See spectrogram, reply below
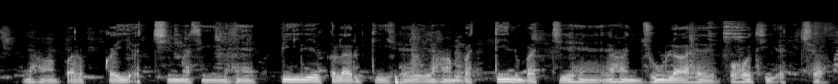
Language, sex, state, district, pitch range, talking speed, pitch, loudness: Hindi, male, Uttar Pradesh, Hamirpur, 100-105 Hz, 150 wpm, 100 Hz, -17 LUFS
